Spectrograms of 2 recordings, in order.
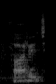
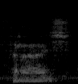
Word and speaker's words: Farage: replaces Nigel Farage, and that's Farage as in garage, not Farage.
